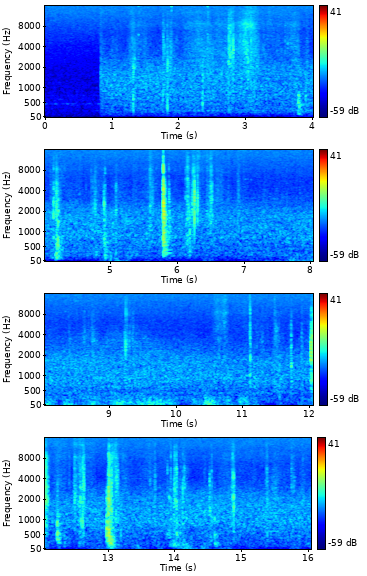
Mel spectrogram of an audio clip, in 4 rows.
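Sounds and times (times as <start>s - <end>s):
outdoor background hiss: 0.0s - 16.0s
light footsteps: 0.8s - 7.1s, 10.5s - 16.0s
car door unlatching and opening: 3.8s - 6.3s, 13.0s - 13.2s.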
